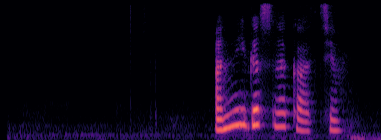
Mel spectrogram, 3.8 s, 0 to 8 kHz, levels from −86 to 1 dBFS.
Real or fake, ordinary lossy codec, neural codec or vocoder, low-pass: fake; Opus, 64 kbps; codec, 24 kHz, 0.5 kbps, DualCodec; 7.2 kHz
